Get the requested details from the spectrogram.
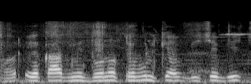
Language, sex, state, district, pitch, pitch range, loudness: Hindi, male, Jharkhand, Garhwa, 180 Hz, 175-185 Hz, -15 LUFS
